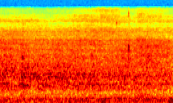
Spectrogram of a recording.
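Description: Steady low outdoor background rumble with no distinct event.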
